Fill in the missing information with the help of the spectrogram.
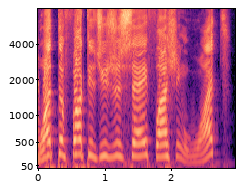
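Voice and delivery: loud shocked disbelief; shocked, slow demand. Real, not acted. Shocked at message.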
